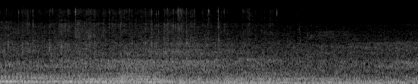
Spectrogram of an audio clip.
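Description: Street traffic noise: a passing motorcycle's engine hum fades away in the first second, leaving a steady rush of road traffic.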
